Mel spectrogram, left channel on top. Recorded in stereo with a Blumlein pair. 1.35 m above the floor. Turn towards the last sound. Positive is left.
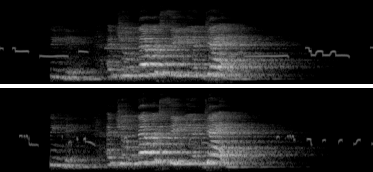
turn(degrees=-50)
